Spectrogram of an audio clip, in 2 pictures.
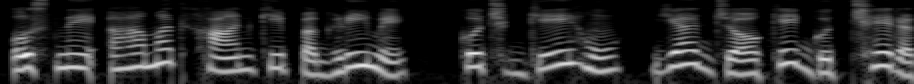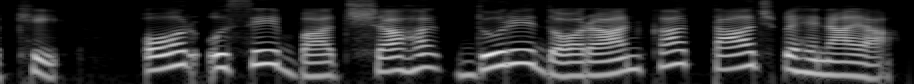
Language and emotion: Hindi, neutral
